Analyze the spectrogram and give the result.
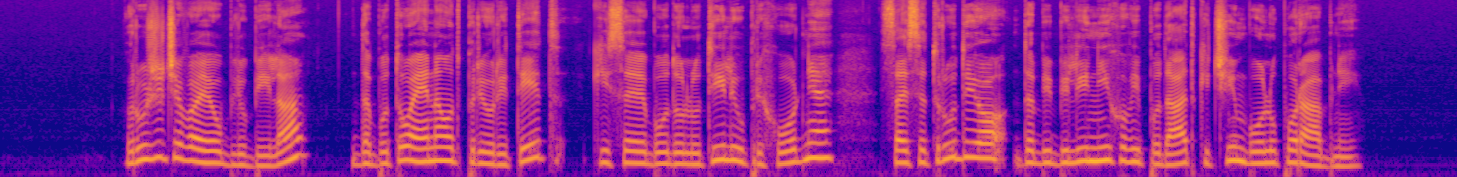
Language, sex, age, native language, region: Slovenian, female, 30-49, Slovenian, Central Slovenia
